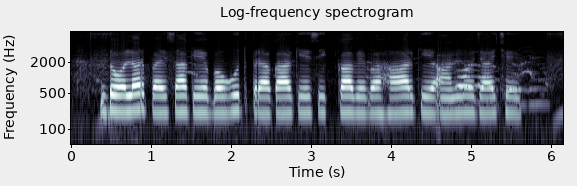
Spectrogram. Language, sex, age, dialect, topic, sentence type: Maithili, female, 18-24, Angika, banking, statement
